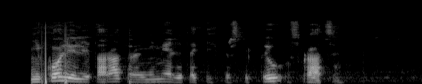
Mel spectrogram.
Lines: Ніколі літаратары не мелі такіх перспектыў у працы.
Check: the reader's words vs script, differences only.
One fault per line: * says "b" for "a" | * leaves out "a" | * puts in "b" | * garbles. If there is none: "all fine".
all fine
